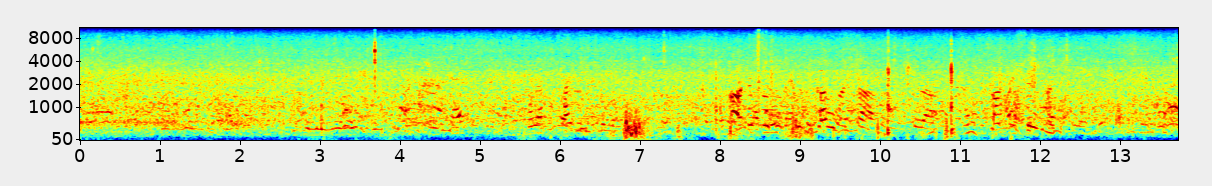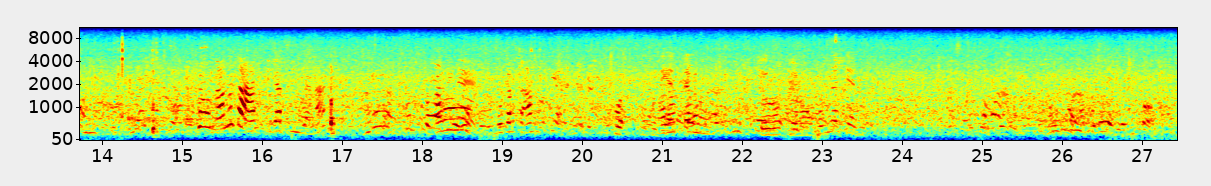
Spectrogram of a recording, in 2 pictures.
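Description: Water rushes steadily over a low weir.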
